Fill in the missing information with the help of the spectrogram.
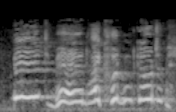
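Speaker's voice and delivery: breathless high soprano; gasping, sung-up high; out of breath. Shown as a demonstration. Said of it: "you just have to go".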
